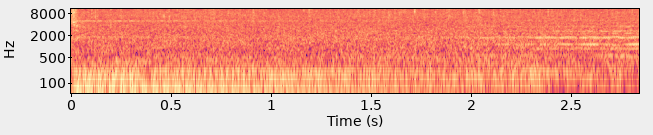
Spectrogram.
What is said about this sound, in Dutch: De bliksemflitsen en donderslagen volgen elkaar nu steeds sneller op. Ze worden ook harder en de tijd tussen beide is steeds korter. Het onweer komt dus dichterbij, heeft opa me nog geleerd.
